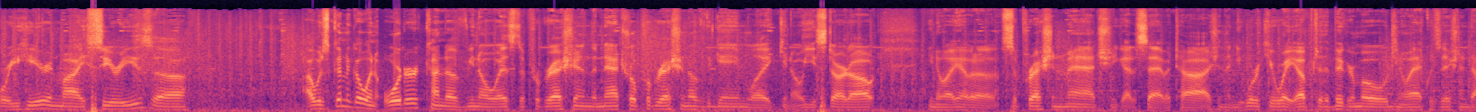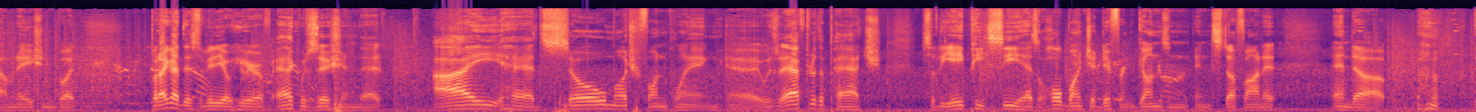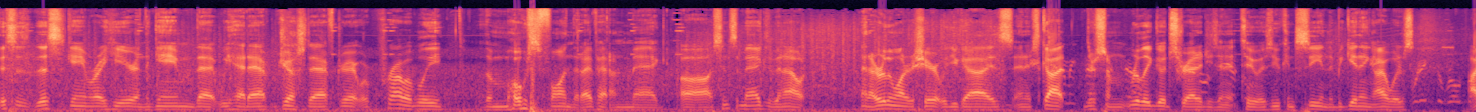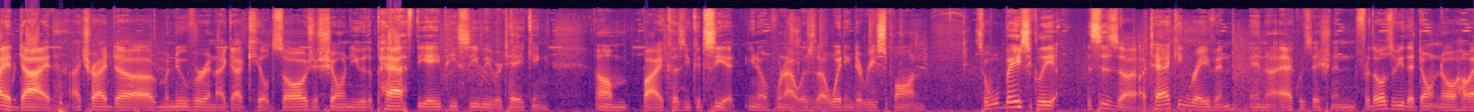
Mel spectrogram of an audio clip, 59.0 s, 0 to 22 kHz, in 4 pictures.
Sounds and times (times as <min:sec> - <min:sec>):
Speech: 0:00.0 - 0:02.0, 0:03.0 - 0:59.0.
